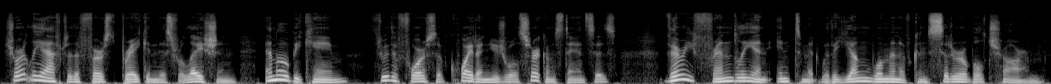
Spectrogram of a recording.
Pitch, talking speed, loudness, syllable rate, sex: 125 Hz, 165 wpm, -19 LUFS, 5.5 syllables/s, male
